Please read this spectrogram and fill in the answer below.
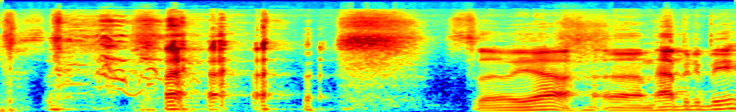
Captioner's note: laughing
